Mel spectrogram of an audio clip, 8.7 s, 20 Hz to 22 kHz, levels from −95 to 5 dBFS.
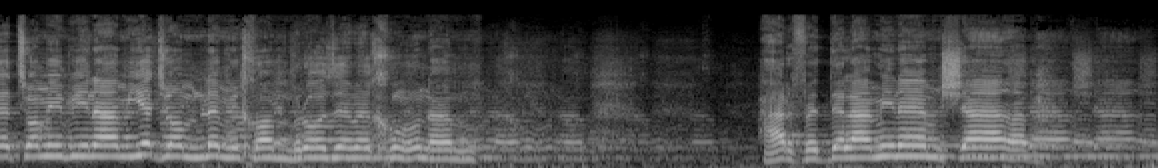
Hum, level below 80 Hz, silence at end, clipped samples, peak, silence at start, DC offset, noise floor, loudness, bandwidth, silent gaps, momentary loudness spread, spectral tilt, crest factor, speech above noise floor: none; -62 dBFS; 0 s; under 0.1%; -10 dBFS; 0 s; under 0.1%; -53 dBFS; -27 LUFS; 16 kHz; none; 18 LU; -3 dB/octave; 18 dB; 25 dB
